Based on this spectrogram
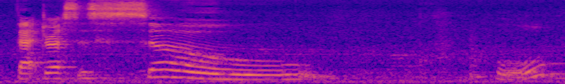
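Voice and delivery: "so" hugely drawn out, pause before "cool"; slow, lingering stress on "so"; emphasis on SO. Shown as a demonstration. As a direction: stretch "so" very long, then leave a gap. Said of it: "words are being emphasized".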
